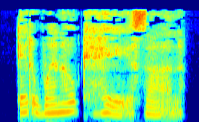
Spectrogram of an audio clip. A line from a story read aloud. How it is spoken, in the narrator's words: I said quietly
